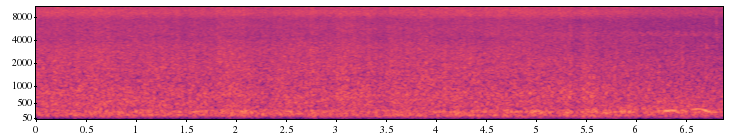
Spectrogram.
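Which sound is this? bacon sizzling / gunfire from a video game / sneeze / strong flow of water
strong flow of water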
